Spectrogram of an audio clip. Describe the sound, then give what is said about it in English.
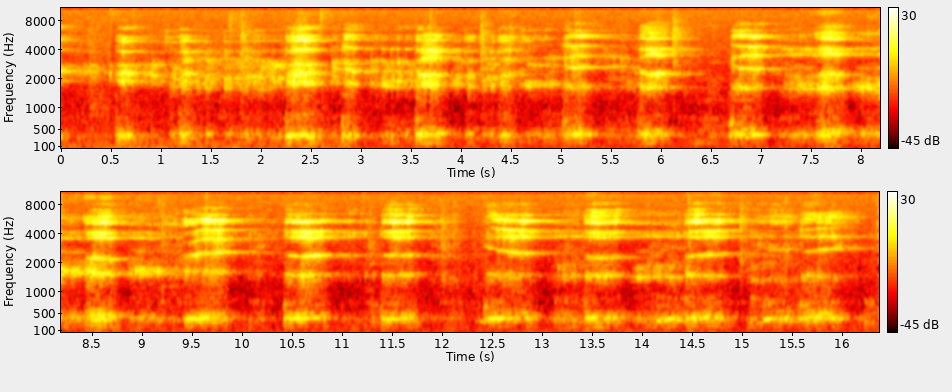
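Male marsupial bellowing a ferocious territorial call at a female in its enclosure: a deep, rasping, belch-like roar built from rapid rhythmic pulses, repeated loudly for the whole stretch with no other sounds. “So I was totally unprepared for the ferocious sounds that these marsupials are capable of making.”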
